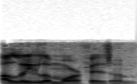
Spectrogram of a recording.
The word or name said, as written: allelomorphism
